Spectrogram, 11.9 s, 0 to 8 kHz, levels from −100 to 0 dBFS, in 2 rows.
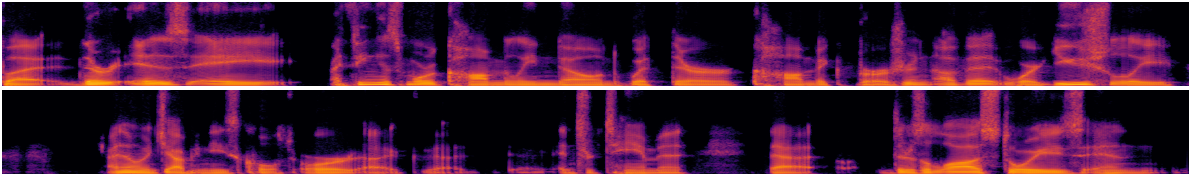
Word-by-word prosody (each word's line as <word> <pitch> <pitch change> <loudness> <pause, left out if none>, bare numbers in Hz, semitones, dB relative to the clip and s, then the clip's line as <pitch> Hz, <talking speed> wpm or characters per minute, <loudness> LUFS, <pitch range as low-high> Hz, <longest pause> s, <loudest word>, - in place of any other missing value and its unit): but 105 -5 +1
there 125 +2 +6
is 125 +1 +2
a 110 -2 0 0.2
I - - -3
think 155 0 +2
it's 140 -1 +1
more 130 -2 +5
commonly 105 0 -1
known 95 -1 -2
with 95 -2 -2
their 90 -3 -3
comic 95 0 -4
version 115 +8 -2
of 110 +2 -3
it 120 -2 +2
where 95 -3 -1
usually 115 -9 +2 0.6
I - - -2
know 125 - +5
in 110 - +1
Japanese 90 -1 -2
culture 90 0 -7
or, 95 -4 0
like, - - -9
uh - - -10 0.4
uh, - - -19 0.2
entertainment 95 -5 -7 0.4
that, - - -2
uh, - - -22 0.2
there's 115 0 0
a - - +4
lot 120 +1 +6
of 115 - +4
stories 100 -3 +3
and 95 -3 -7
105 Hz, 180 wpm, -24 LUFS, 95-115 Hz, 0.6 s, there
